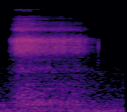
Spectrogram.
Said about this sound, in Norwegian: Og vi puster inn en gang til.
